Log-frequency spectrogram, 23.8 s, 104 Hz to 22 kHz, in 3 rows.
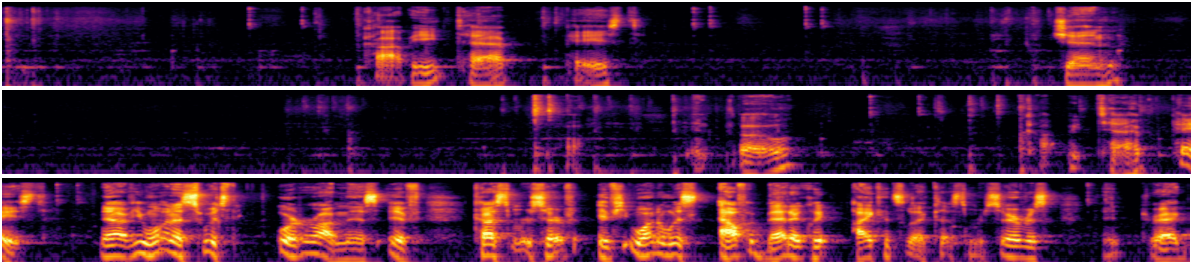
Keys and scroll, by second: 0.0-0.7 typing, 2.4 super+c, 2.8 Tab, 3.6 super+v, 6.4-12.6 typing, 14.4 super+c, 14.7 Tab, 15.5 super+v.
